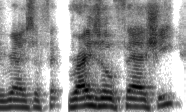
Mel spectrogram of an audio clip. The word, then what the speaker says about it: rhizophagy: And then we had rhizophagy, which was discovered in Australia, which is why people pronounce it in a different way, I think. But here in America, we say rhizophagy.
